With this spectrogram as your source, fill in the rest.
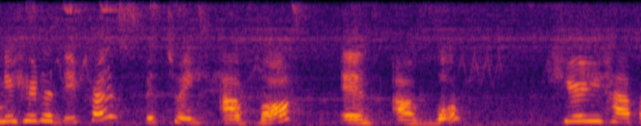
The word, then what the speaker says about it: Avó: Avó, grandmother. Here you need to hear the sound of the last O in the syllable. It should be an open O, as we say in Portuguese. Avó.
